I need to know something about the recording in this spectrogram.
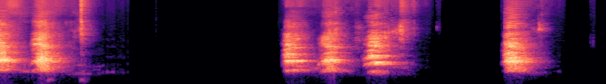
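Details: Indoors with snuggling Cavalier King Charles Spaniel pups raised as emotional support animals, on a warm Friday morning: sharp yappy barks come in quick pairs and a triple, then a final single bark after a pause.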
